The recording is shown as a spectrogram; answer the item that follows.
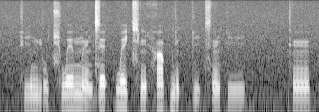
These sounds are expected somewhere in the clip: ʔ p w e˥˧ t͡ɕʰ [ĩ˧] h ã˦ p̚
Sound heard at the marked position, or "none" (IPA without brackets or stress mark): ĩ˧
